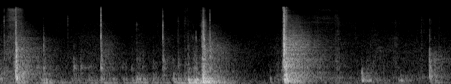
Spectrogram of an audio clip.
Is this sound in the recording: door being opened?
yes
